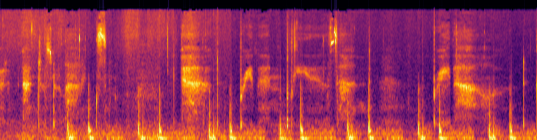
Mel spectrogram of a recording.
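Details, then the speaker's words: Simulated stethoscope auscultation in an ASMR medical roleplay (cranial nerve exam) with the stethoscope placed near the shoulder: soft, steady low heartbeat thumps under whispering, normal heart sounds. "I'm just going to get your heartbeat now."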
